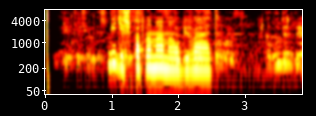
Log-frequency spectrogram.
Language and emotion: Russian, neutral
